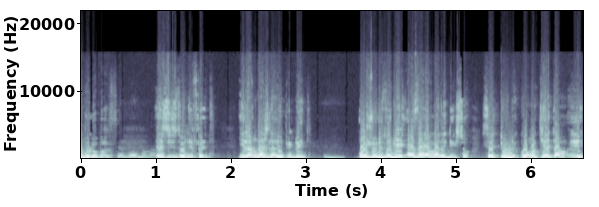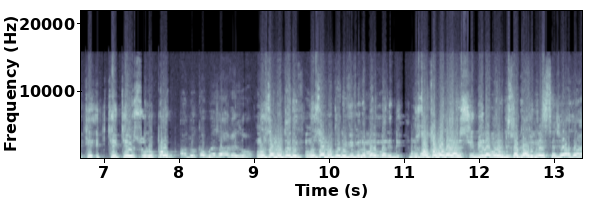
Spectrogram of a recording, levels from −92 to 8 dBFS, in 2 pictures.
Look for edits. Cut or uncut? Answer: uncut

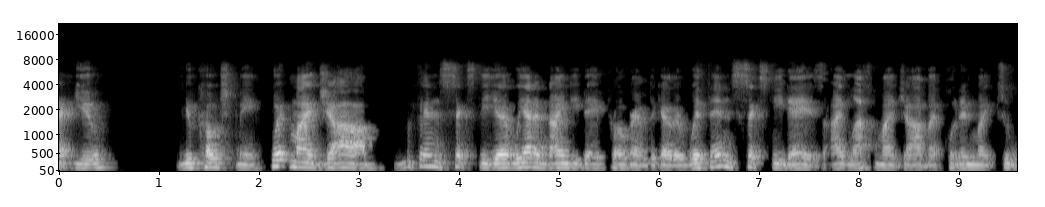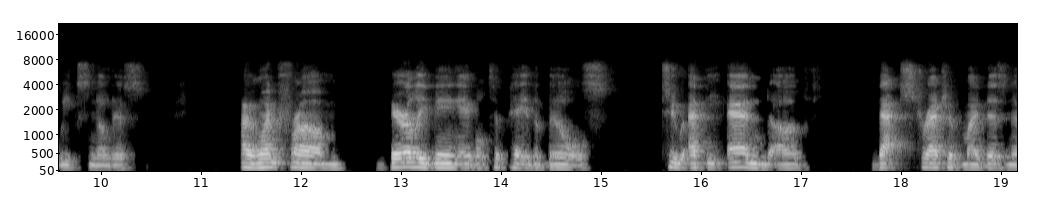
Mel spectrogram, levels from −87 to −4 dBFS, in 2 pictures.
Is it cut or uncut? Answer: cut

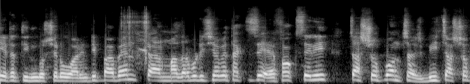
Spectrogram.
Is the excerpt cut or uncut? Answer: cut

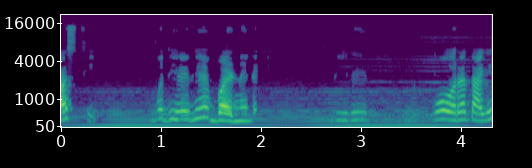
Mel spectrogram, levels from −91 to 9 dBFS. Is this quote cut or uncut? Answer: cut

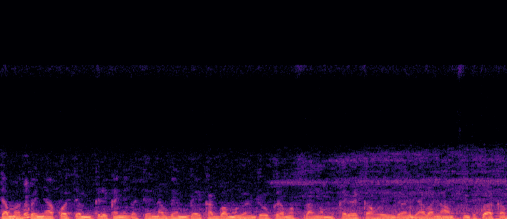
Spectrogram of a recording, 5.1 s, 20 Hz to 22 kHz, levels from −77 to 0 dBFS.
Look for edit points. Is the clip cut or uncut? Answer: uncut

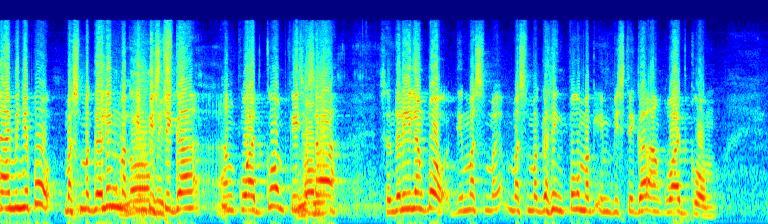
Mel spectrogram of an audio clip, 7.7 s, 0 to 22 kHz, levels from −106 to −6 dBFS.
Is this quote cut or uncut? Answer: uncut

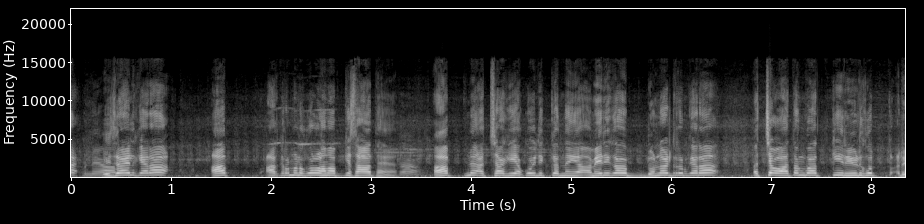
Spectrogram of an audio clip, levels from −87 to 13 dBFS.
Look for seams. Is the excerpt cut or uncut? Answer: uncut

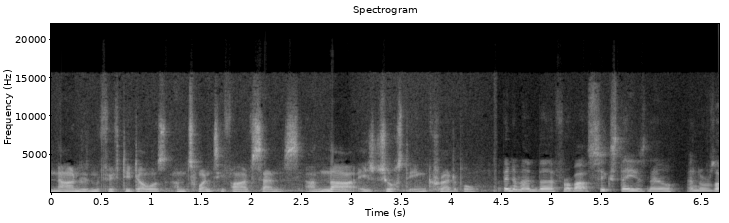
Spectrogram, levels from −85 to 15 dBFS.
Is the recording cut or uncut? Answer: cut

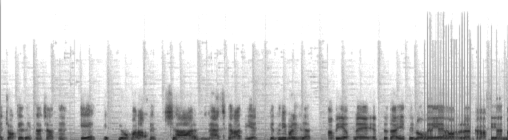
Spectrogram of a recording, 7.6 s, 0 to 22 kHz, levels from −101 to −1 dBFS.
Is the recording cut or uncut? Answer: cut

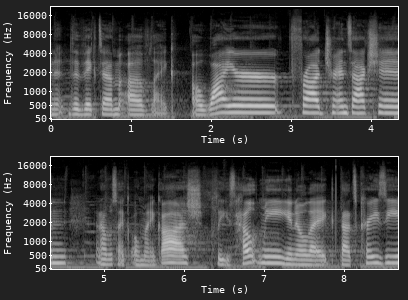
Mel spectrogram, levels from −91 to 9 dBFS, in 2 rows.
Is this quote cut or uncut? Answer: uncut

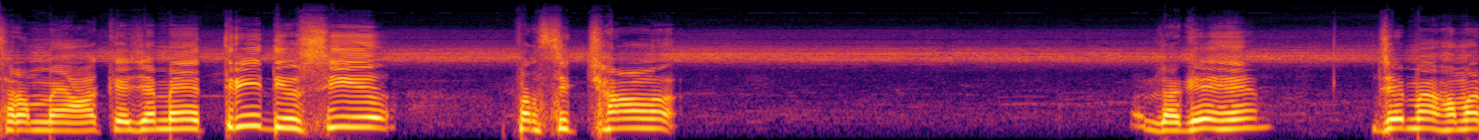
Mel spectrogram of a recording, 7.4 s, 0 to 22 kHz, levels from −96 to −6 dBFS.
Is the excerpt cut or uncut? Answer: uncut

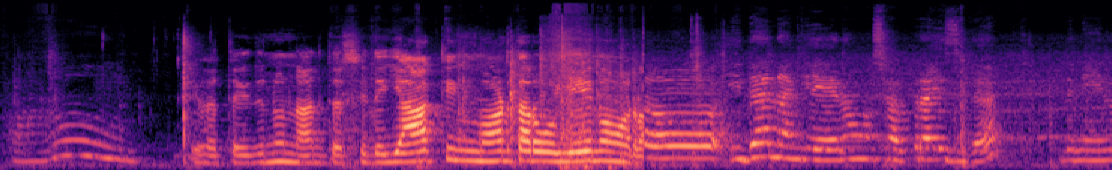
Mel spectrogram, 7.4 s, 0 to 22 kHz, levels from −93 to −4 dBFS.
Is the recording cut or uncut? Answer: cut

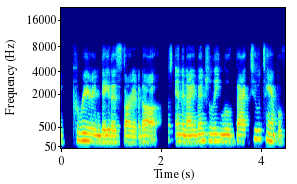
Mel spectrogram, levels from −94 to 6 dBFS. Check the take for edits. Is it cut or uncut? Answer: cut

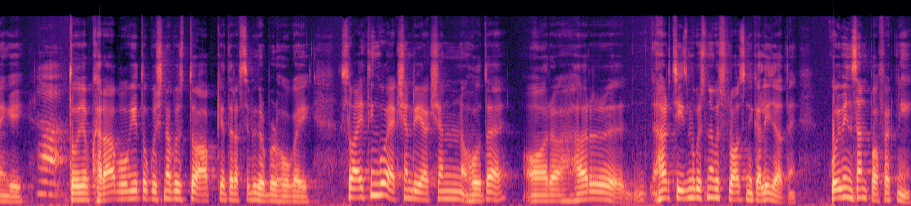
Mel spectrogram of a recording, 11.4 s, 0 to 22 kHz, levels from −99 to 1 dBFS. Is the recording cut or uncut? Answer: uncut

